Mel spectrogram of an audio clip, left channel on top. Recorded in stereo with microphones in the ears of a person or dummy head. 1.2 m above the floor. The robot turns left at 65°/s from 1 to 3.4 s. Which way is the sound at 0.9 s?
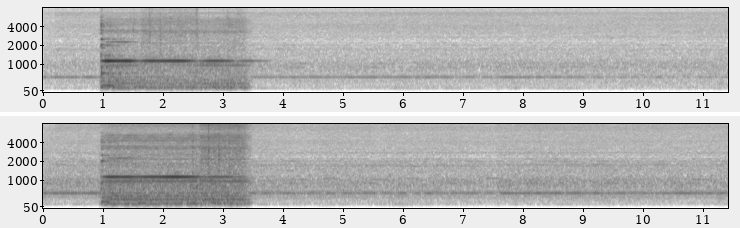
75° left.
